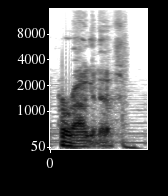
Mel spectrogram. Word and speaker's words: prerogative: You know, we've been pronouncing that word wrong for like 30 years. Prerogative.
